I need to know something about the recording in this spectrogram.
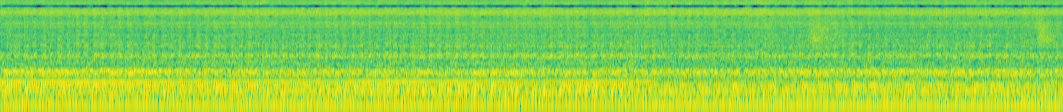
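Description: Round-column Rong Fu-type mill-drill running steadily, its spindle turning a spiral end mill as it mills a flat onto a steel bolt shaft. It makes a steady motor hum with a few fixed tones. A higher tone in the hum drops out about two-thirds of the way through.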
